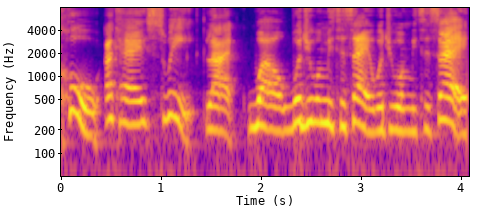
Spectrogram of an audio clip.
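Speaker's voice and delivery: terse, short, one-word, upset replies. Retelling a contestant's short answers to bad news: imitating someone visibly upset. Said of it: "obviously visibly upset".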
